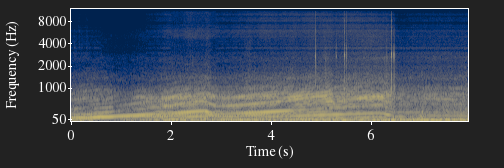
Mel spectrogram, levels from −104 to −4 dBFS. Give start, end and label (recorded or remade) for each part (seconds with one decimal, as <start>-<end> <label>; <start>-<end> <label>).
0.0-0.6 remade; 0.6-1.5 recorded; 1.5-2.0 remade; 2.0-2.9 recorded; 2.9-8.0 remade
